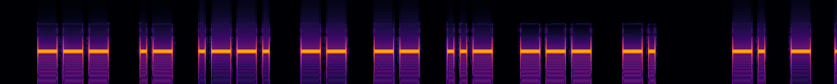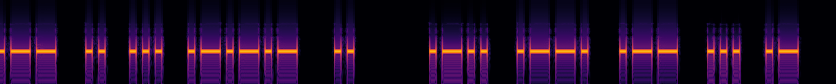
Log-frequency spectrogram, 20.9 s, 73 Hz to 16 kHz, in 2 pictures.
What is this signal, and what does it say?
Morse code, heard as a keyed tone, about 15 wpm, spaced as for 13 wpm, 600 Hz. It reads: OAPMMUON NTWIS.I LPWSA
